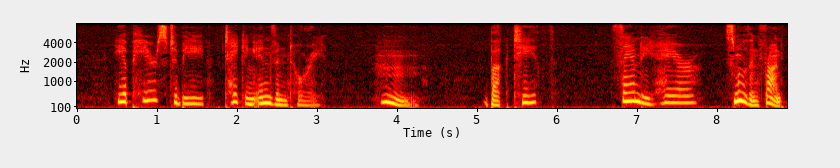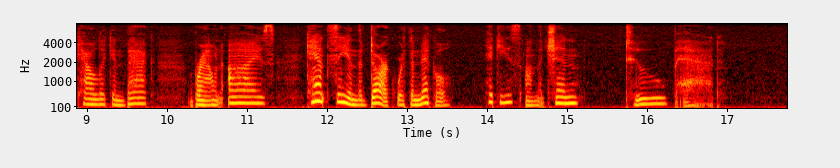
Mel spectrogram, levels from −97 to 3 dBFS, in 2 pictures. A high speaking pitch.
Yes: high, 210 Hz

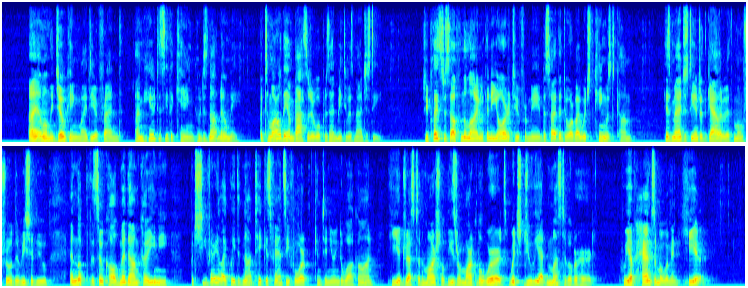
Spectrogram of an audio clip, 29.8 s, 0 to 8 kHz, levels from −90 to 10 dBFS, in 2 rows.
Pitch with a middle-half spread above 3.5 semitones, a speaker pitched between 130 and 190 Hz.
Yes: average, 5.2 semitones; low, 135 Hz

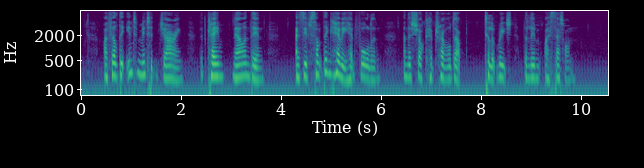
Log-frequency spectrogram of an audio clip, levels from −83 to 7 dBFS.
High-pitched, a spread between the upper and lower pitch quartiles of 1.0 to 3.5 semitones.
Yes: high, 200 Hz; narrow, 2.6 semitones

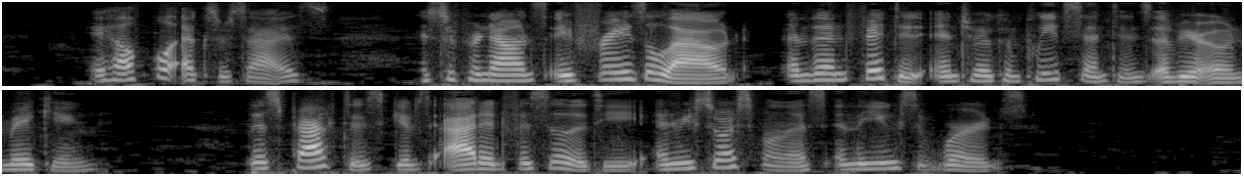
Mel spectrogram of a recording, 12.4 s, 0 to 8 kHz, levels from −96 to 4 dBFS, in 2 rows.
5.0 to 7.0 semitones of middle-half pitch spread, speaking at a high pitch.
Yes: wide, 5.4 semitones; high, 195 Hz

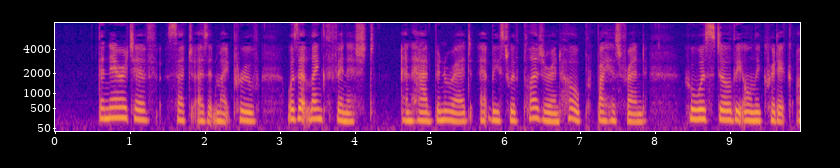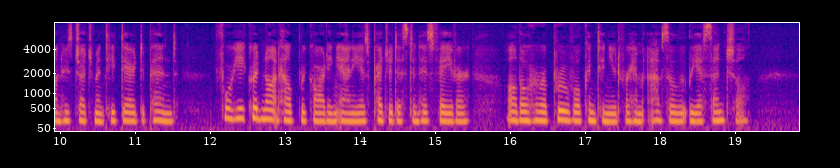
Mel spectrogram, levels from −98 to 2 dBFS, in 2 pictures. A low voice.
No: high, 195 Hz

